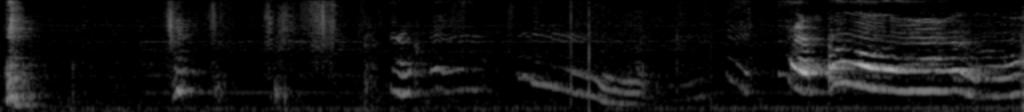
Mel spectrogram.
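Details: Puppies in a pet compilation, giving a series of high, thin whimpers and whines that slide up and down in pitch, with a louder, strained whine near the end over a faint low hum.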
